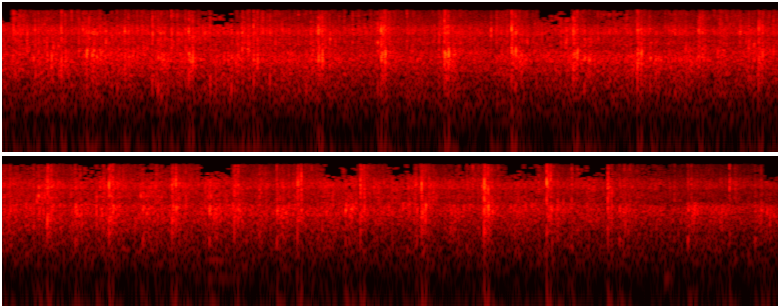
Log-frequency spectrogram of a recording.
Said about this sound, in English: If we could just give those groups a round of applause for their service that they do.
